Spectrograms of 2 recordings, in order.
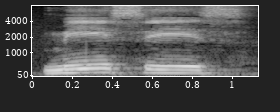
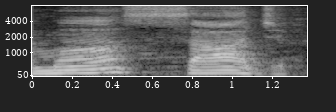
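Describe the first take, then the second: First: मेसेज drawn out very slowly as a mistaken reading; wrong reading shown. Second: मसाज said very slowly, short a then long aa; correct pronunciation. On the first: Teacher showing the mistaken reading of massage. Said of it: "फिर से पढ़ देंगे". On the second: Teacher giving the right reading to students. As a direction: spell out मसाज slowly, ma-saaj. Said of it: "वो आ उच्चारण हो रहा है". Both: Shown as a demonstration.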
